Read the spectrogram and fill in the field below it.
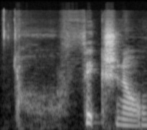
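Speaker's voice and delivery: deflated, soft, breathy half-whisper, disappointed. Hearing the question is about a fictional character, the speaker answers disappointed. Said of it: "you sound disappointed".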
